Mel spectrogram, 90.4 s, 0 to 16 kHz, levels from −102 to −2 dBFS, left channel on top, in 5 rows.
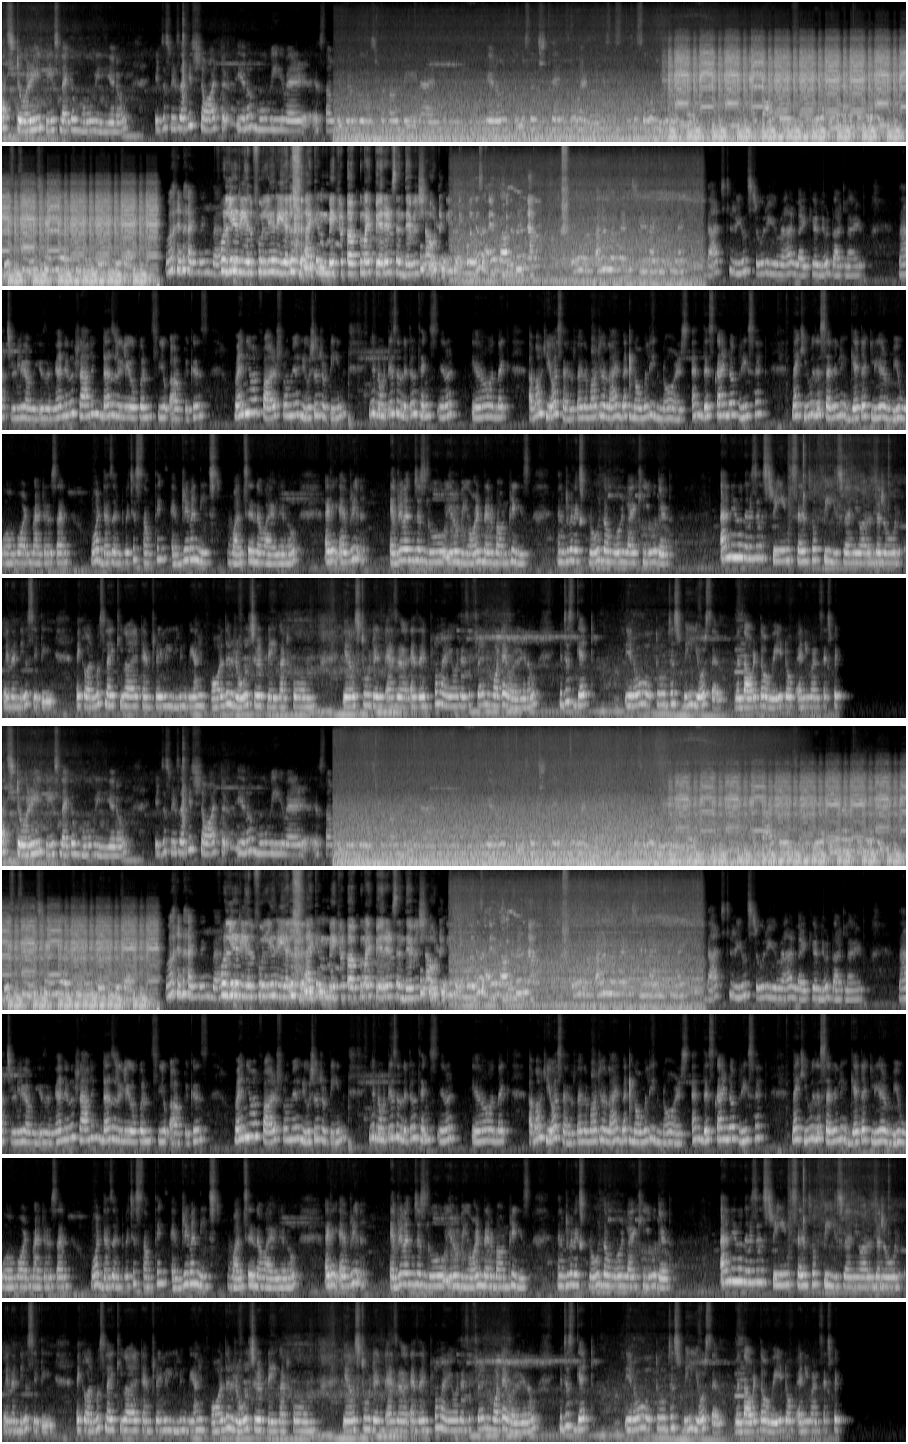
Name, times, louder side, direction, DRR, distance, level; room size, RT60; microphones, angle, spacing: voice 1, 0.0-2.6 3.1-8.9 9.7-12.0 12.6-13.9 15.0-17.7 18.0-20.7 21.4-22.8 24.1-24.5 26.4-28.6 29.4-35.3 36.0-40.2 40.8-43.0 43.5-45.2 45.6-46.2 46.7-51.4 52.0-55.6 56.0-58.5 58.8-60.1 60.7-61.5 62.0-64.7 65.3-67.6 68.6-73.3 73.8-84.0 84.3-86.7 87.0-88.7 89.0-89.1, left 1 dB, ahead, 0.7 m, -33 dB
sound 1, 6.6-16.2, right 4 dB, 60° right, 0.4 m, -35 dB
Electric guitar, 13.2-21.2, left 3 dB, 35° left, 0.6 m, -29 dB
voice 2, 22.5-28.9 29.2-29.4, left 3 dB, 80° left, 1.0 m, -28 dB
sound 2, 27.0-32.1, right 1 dB, 30° right, 1.8 m, -40 dB
4.4 x 3.5 x 2.3 m
head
